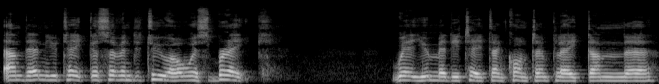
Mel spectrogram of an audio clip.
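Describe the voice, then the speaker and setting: Sniffly woman talking haltingly. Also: on the low side, little pitch movement, a little mellow. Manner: hesitant, many ums and restarts. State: congested with a cold, sniffling. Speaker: spiritual content creator. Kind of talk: casual informal talk to camera.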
